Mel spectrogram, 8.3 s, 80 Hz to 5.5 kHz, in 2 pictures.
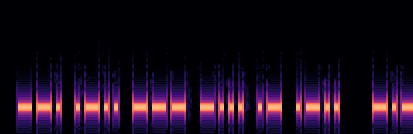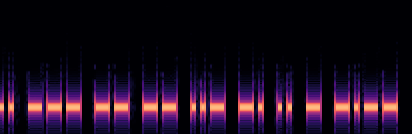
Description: Morse code, heard as a keyed tone, about 25 wpm, 600 Hz. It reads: GLOBAL COMMUNITY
